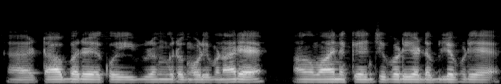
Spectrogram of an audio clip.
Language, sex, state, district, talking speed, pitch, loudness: Hindi, male, Rajasthan, Nagaur, 205 wpm, 115 Hz, -17 LUFS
